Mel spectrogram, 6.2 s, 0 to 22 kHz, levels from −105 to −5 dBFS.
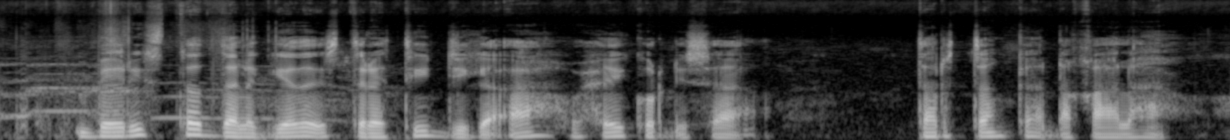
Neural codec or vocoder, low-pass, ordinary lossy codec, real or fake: none; none; none; real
